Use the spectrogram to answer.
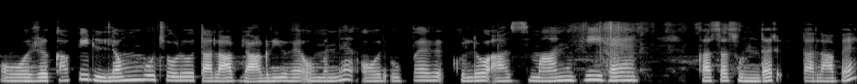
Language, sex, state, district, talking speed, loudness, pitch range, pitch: Marwari, female, Rajasthan, Nagaur, 140 wpm, -19 LUFS, 160-185 Hz, 170 Hz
